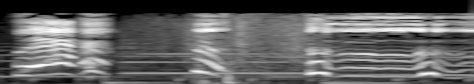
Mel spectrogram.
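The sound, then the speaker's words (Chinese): Loud, theatrical crying from the cactus character in a children's story, who plops down on the ground: a voice wails in three drawn-out bursts with rising and falling pitch, sobbing and moaning without words, like an acted cry of distress. “仙人掌一屁股坐在地上，大声哭了起来。”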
